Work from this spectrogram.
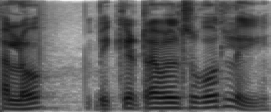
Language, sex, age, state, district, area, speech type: Odia, male, 45-60, Odisha, Rayagada, rural, spontaneous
